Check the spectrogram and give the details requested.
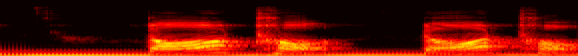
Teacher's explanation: ট ঠ ট ঠ অঘোষ হবে ঠিক আছে কিন্তু ট অল্পপ্রাণ ঠ মহাপ্রাণ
